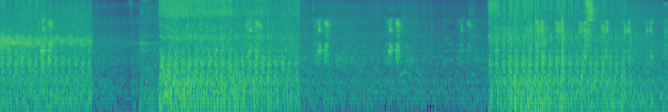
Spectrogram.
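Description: Gunshots pop repeatedly in Resident Evil: The Umbrella Chronicles, fired at a creature's mouth. Clusters of sharp reports sit in a steady rumble of game noise, with brief quieter gaps between the bursts.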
